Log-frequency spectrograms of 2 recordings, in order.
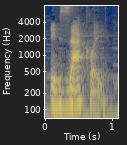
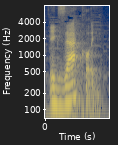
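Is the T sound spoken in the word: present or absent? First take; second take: absent; absent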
